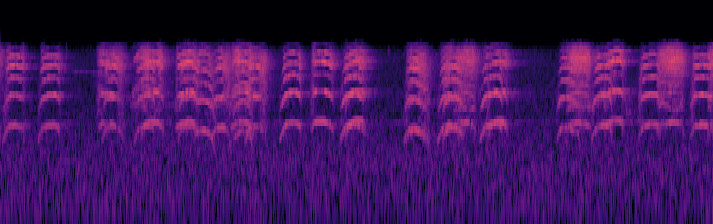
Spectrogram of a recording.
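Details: A noisy miner (Manorina melanocephala) gives loud, ringing, arched notes in quick bursts of two to five, with brief pauses between groups.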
